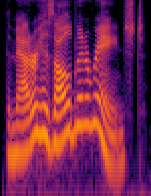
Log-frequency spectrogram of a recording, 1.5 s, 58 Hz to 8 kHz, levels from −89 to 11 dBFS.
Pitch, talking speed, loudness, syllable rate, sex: 240 Hz, 240 wpm, -15 LUFS, 6.6 syllables/s, female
